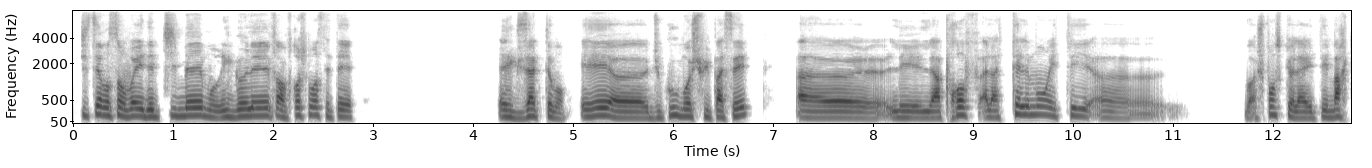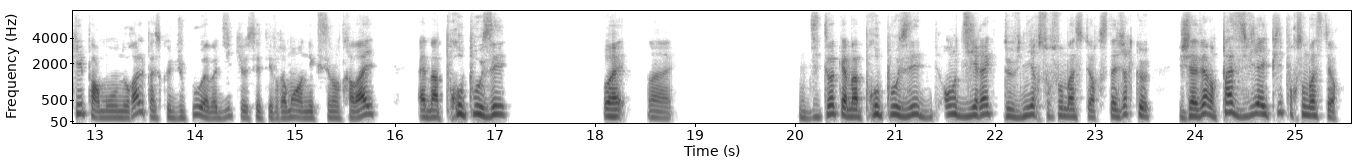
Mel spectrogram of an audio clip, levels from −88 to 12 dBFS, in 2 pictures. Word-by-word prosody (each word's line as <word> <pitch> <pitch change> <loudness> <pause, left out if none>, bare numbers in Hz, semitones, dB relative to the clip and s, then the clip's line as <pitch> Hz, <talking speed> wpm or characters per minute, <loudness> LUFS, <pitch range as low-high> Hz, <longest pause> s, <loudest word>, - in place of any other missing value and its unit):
Tu 155 - -6
sais, 165 - 0
on 160 - +3
s'envoyait 150 -1 +2
des 140 0 +3
petits 145 +4 -8
mèmes, 155 0 +2
on 130 - -2
rigolait. 145 +5 +1
Enfin, 155 - +1
franchement, 160 +1 -2
c'était 140 -3 -4 1.5
Exactement. 135 -3 -1
Et 155 +4 +3
heu, 115 -1 +5
du 120 +1 -9
coup, 165 +7 -3
moi, 145 -1 +1
je 140 - -6
suis 140 - -5
passé, 145 +7 +1 0.4
heu, 120 -2 +3
les 120 -1 -2
la 120 0 +3
prof, 165 +5 0
elle 130 - +1
a 125 - -1
tellement 175 0 -1
été, 150 -1 -4
heu, 110 - -9 0.8
bah, - - -4
je - - -11
pense 175 -1 -1
qu'elle 120 - -1
a 115 - +2
été 115 +3 -4
marquée 140 +9 +2
par 120 - +1
mon 120 0 -4
oral 120 - 0
parce 125 -2 -8
que, 125 - -9
du 120 0 -10
coup, 170 +8 -2
elle - - -2
m'a 115 - -4
dit 125 +6 -12
que 130 -4 -9
c'était 120 0 -9
vraiment 120 +2 -2
un 115 - -5
excellent 120 0 -6
travail. 130 - +3 0.4
Elle 130 - +1
m'a 130 0 +5
proposé 180 +1 +1 0.9
Ouais. 145 -1 +4 0.2
Ouais, 125 - -4
ouais. 110 -1 -7 1.3
Dis-toi 130 - 0
qu'elle 165 -4 +5
m'a 140 0 +7
proposé, 175 -3 0 0.2
en 180 +2 +2
direct, 170 +5 0
de 145 - -1
venir 155 +6 -2
sur 145 - -10
son 155 +1 -4
master. 140 -2 -1
C'est-à-dire 180 +6 -3
que 155 -3 0 0.3
j'avais 145 +9 +4
un - - +2
pass 195 -11 +2
VIP 185 +4 +1
pour 195 - -10
son 180 - 0
master. 160 -2 +1
140 Hz, 185 wpm, -23 LUFS, 120-160 Hz, 1.5 s, m'a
